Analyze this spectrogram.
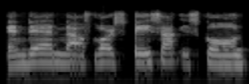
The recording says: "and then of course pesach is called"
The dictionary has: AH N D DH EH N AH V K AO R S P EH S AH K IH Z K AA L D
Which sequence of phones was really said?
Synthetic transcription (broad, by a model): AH N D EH N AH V K AO R S P EH S AH K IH S K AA L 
